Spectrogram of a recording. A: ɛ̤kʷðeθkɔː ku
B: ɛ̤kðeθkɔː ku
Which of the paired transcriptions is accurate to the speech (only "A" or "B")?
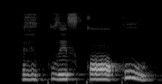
A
